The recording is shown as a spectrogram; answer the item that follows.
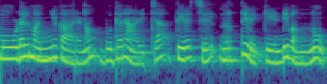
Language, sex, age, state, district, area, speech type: Malayalam, female, 30-45, Kerala, Kottayam, rural, read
